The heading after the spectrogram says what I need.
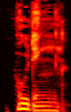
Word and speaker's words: holding: Dieses Lautzeichen spricht sich wie das deutsche NG, wie in Fangen. Holding.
